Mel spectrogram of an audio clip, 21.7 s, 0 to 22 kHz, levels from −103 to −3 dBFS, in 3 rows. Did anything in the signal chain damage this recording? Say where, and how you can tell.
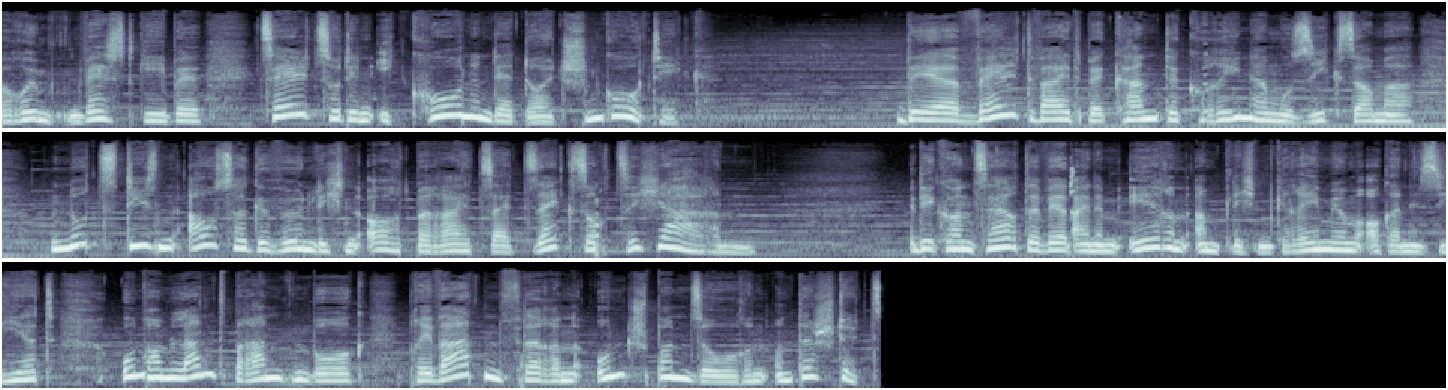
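Yes. At the codec stage, short glitches of about 30 ms each occur at 1.84, 6.00, 10.18, 12.55, 15.14 and 17.02 s. Each is a brief chirp, noise burst or short hole where the sound also skips slightly forward. That duration fits roughly one 26.1 ms MP3 frame, so this is most likely a broken MP3 bit reservoir. A frame went missing, and the next frame then read its borrowed bits from the wrong data. A plain click or packet-loss concealment would not produce that jump-plus-burst pattern.

At the capture or storage stage, there is an audio dropout to silence from 18.82 s to the end. The signal cuts off abruptly and the rest of the clip is silent, with no room tone or noise floor. That points to the input being lost while the recorder likely kept writing silence. A codec fault or a network gap with concealment would not leave such flat, total silence.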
